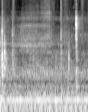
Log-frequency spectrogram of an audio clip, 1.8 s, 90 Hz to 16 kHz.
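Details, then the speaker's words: Samsung Zipel SRT686FVIS refrigerator after fix: newspaper wedged between condenser and floor cures a rattle from the faulty condenser mount; soft steady low hum, a couple of faint clicks, no buzz or rattle; running quietly. "저는 요렇게 응축기와 응축기와 바닥 사이에 신문지 하나를 끼어 넣어서 일단 해결하는 걸로 소음을 어 해결했습니다"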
